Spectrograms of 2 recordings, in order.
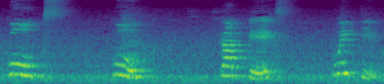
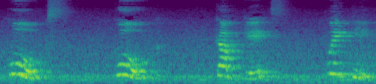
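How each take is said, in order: No difference in how they are said.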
